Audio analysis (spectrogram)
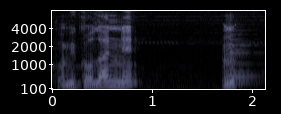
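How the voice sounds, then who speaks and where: A man playing a patient, easygoing father in a Turkish cartoon dub, explaining things gently and thoughtfully. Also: fairly high pitch, unhurried, lo-fi sound, close to an everyday voice. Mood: gently amused. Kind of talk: Turkish animated series dub. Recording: music behind.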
